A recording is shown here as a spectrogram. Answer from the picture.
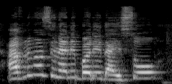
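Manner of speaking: ordinary talk, nothing marked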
